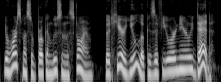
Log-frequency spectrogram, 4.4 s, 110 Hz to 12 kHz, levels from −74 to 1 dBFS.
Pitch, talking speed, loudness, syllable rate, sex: 200 Hz, 255 wpm, -20 LUFS, 6.2 syllables/s, female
